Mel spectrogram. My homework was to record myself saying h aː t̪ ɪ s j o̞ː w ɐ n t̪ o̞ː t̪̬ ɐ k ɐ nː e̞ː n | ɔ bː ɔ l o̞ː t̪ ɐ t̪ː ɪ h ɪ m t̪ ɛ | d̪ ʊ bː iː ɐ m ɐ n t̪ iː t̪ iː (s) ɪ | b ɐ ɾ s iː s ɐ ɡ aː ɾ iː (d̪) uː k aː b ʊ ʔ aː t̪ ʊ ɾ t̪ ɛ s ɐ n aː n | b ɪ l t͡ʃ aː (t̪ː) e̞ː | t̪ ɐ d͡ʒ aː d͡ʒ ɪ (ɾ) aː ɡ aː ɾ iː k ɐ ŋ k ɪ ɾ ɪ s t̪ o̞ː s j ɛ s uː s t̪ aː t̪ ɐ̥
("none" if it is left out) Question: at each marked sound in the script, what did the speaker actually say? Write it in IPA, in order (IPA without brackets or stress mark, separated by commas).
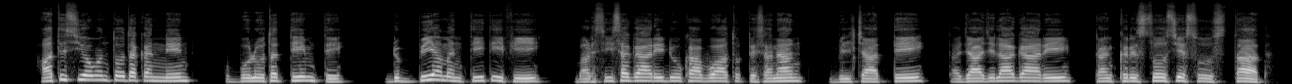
f, d̪, t̪ː, l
